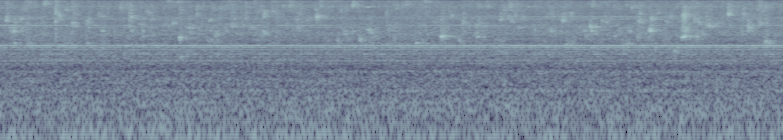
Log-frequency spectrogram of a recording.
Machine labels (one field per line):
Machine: pump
